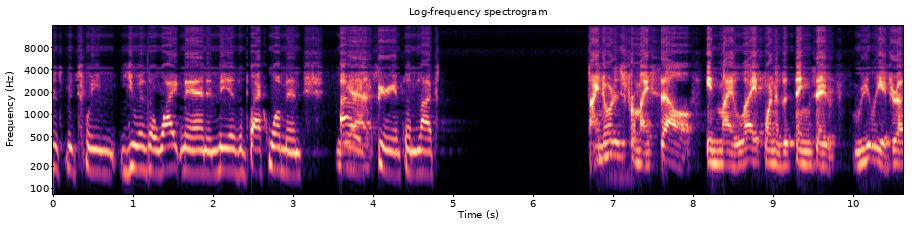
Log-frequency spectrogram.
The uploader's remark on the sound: Pay Me What I'm Worth conference-call based classes. We record (then broadcast) our classes.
